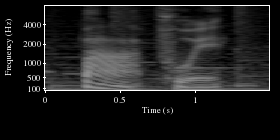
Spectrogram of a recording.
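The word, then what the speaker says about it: 豹皮: 没有，它还是把，但是它的声调会变成像后一样的声调，所以它会变霸陪。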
